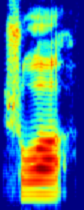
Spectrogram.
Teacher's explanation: Donc répétez, shuo. Et c'est au premier ton, donc c'est O. On le prononce bien comme un La en musique.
